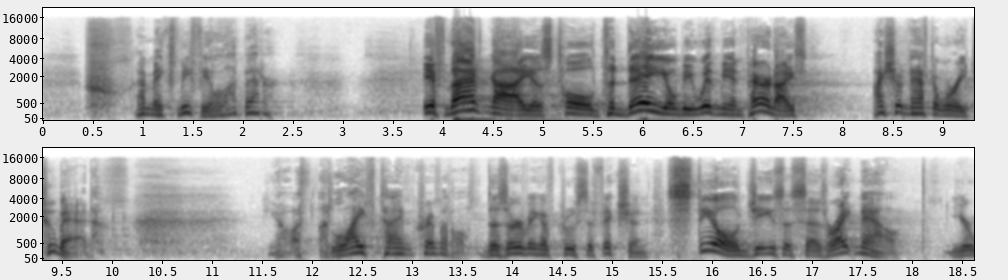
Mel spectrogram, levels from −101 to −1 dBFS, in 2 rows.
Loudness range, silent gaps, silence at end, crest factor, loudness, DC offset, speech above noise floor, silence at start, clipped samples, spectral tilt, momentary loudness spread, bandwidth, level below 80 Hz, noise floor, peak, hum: 16 LU; none; 0 s; 18 dB; -16 LUFS; under 0.1%; 39 dB; 0.4 s; under 0.1%; -3.5 dB/octave; 22 LU; 16.5 kHz; -58 dBFS; -56 dBFS; 0 dBFS; none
